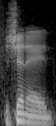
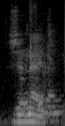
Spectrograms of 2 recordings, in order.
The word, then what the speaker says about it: Jhené: Wait, like, Janelle, what? – Jhené. Jhené Aiko. – J-H? You can't put those. – There's an accent on the E. – Next to each other. – Jhené.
